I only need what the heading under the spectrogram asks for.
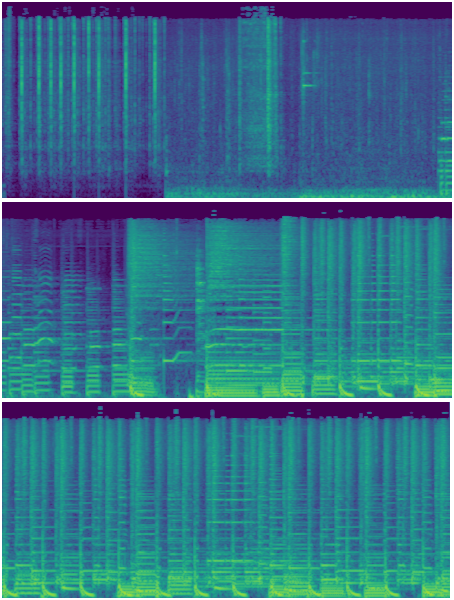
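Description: Upbeat marrabenta music starts with sparse, clicking percussion, then guitars and bass join and build into a loud, driving dance rhythm that plays steadily to the end, with no voices.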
